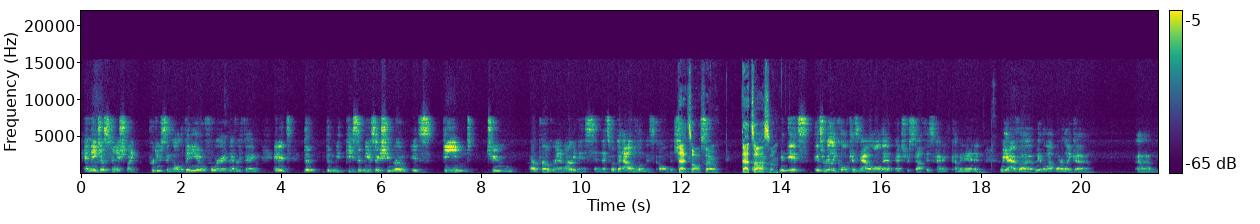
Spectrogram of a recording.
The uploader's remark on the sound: This is the first video with the new microphone and new recording software (OBS Studios), and I'm still working out some kinks. Please excuse any glitches in the sound and/or video.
